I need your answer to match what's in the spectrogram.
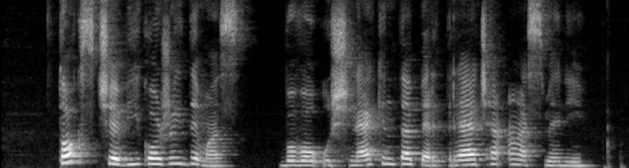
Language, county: Lithuanian, Šiauliai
